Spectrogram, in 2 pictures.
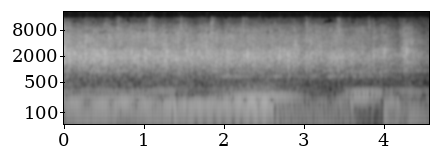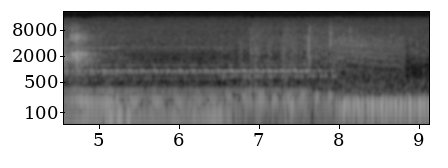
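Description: A crowd applauds with a dense, steady clatter of clapping for about four seconds before it tapers off, leaving a low sustained hum and scattered faint sounds.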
